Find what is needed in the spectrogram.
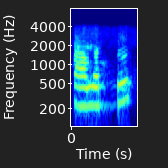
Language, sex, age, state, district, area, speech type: Sanskrit, female, 18-30, Kerala, Kollam, urban, conversation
